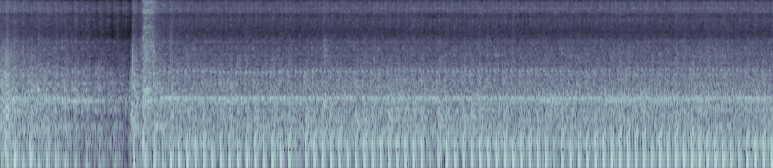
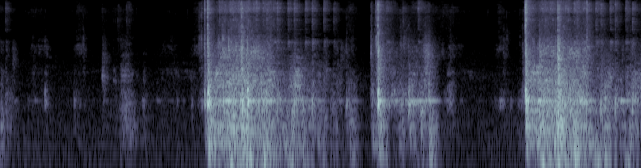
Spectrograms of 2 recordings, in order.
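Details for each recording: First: Qualcast mower with Tecumseh engine, warm engine but fresh cold oil, no choke: catches after a brief crank and settles into a steady, even putter around four beats a second, running normally. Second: Qualcast mower with a Tecumseh engine, oil still cold and not warmed up. Three short bursts of ragged running that surge then die away. Owner suspects not enough fuel was let in. Engine running rough and stalling, cause not confirmed.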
